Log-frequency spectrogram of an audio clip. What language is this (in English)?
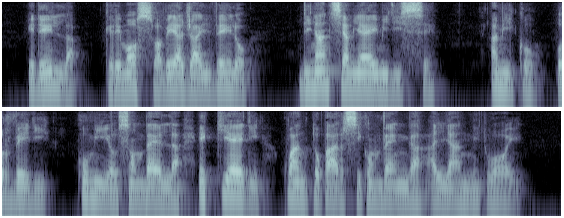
Italian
